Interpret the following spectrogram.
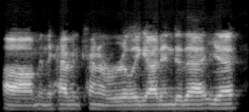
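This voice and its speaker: A man co-hosting casual gaming commentary, giving blunt, slangy opinions in halting, loosely built sentences. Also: medium pitch, level tone, phone-quality sound. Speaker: co-host.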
